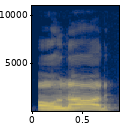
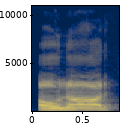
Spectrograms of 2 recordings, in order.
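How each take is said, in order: Both takes have the same delivery.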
